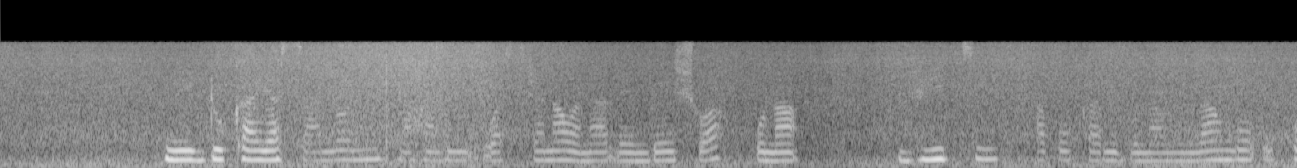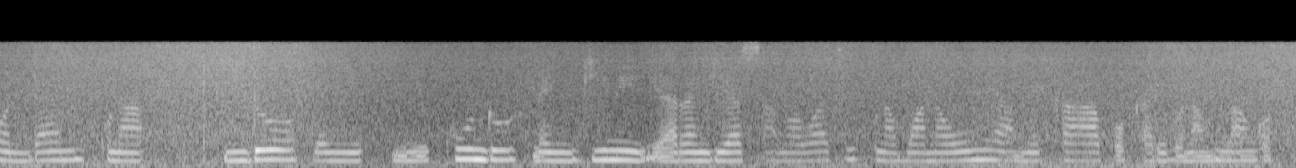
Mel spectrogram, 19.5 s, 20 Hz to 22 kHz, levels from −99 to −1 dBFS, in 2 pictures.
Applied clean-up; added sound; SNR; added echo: none; Wind; 3 dB; none.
